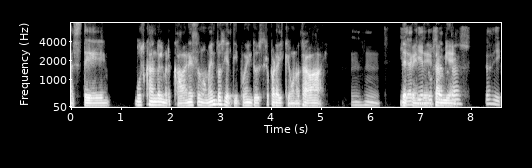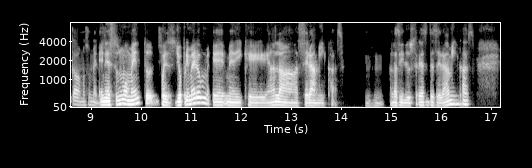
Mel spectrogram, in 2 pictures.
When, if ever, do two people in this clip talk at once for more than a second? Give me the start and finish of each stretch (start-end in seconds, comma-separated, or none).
6.6-7.8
